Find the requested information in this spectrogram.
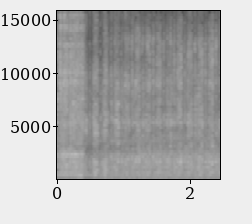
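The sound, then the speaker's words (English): A tractor, rebuilt to almost brand new other than the frame, idles steadily with a low, continuous rumble and a faint rhythmic knock; no voices. “This tractor actually is almost brand new, other than the frame.”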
